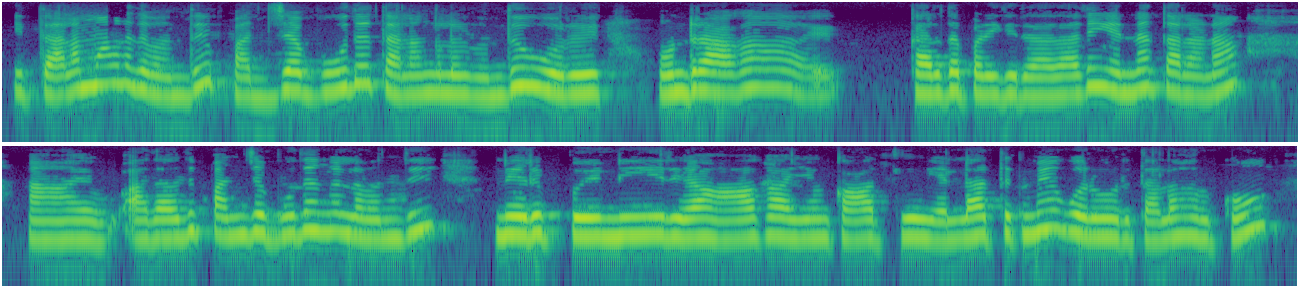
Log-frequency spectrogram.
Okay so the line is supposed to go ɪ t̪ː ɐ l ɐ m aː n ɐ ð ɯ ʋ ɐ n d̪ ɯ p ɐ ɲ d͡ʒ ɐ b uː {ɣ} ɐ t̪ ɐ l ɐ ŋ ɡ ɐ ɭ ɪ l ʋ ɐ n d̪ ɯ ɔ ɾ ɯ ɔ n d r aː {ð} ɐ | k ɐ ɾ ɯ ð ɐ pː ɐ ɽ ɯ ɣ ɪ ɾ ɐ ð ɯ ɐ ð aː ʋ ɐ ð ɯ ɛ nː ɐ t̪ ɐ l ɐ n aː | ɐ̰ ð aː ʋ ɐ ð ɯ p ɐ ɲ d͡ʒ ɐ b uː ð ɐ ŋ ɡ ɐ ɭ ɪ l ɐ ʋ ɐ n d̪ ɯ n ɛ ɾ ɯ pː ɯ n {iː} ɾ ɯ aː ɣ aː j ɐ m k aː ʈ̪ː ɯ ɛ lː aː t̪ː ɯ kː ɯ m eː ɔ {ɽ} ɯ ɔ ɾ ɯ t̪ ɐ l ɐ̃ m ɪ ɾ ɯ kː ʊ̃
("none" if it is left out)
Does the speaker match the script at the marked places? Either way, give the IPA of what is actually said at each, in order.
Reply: ð, ɣ, iː, ɾ

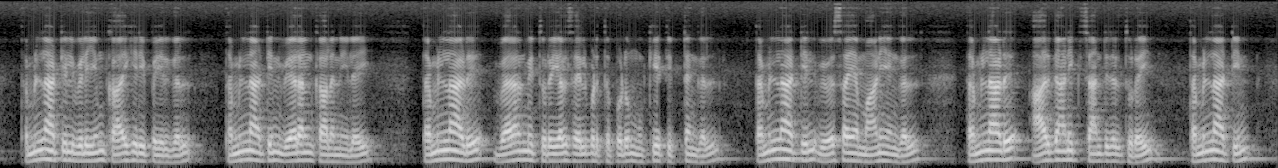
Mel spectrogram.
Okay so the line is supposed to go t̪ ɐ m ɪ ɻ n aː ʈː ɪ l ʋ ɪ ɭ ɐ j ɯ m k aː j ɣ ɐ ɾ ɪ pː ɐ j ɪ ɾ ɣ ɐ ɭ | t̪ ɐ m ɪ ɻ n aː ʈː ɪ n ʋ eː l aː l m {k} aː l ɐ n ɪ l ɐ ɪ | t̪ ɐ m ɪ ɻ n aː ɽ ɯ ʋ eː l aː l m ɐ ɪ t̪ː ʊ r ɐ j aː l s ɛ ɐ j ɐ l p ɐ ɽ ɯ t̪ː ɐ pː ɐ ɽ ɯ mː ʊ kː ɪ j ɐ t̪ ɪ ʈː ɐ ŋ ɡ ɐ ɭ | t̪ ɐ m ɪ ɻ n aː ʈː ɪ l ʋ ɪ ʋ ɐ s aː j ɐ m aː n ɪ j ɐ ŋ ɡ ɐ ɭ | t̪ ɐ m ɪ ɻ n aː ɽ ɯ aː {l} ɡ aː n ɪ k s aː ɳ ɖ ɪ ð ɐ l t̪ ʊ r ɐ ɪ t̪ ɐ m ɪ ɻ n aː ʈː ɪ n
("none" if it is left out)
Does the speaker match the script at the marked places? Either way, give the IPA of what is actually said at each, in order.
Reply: k, ɾ

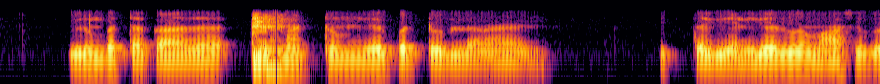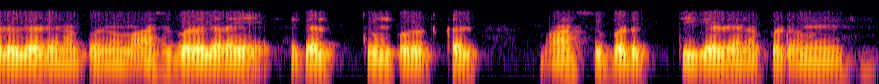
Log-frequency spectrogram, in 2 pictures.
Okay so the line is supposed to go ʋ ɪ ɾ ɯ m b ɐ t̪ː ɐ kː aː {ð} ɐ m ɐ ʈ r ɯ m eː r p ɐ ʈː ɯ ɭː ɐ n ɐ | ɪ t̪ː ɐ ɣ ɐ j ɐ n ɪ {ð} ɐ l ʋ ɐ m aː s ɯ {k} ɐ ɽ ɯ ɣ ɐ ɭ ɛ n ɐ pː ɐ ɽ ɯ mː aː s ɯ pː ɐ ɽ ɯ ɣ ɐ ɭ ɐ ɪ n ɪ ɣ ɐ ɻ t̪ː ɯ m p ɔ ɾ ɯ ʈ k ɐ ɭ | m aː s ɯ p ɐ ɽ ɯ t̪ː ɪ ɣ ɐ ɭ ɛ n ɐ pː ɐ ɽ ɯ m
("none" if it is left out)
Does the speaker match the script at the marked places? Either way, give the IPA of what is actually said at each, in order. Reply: ð, ɣ, p

